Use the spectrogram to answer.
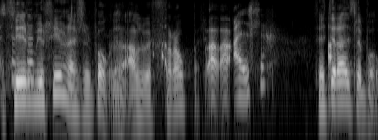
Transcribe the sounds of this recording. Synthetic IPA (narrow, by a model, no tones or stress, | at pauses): ɛnθɪːðɛɾɾmjœ̥r̥ɪːvɪnaðθɛsaɾpoːwka̰lvɛɣfɾaːwpaj̰a̰jðslɛx | θɛht̪ɛɾajðslɪɣpo̰ːwk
